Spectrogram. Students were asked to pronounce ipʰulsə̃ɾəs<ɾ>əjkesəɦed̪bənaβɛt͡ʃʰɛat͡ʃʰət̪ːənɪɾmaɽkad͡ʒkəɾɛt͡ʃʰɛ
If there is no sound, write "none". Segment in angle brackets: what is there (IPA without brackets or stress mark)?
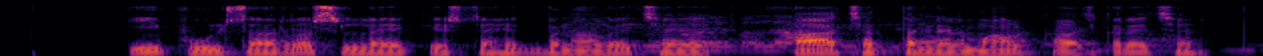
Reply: l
